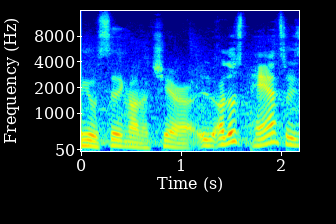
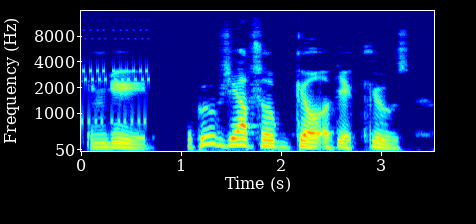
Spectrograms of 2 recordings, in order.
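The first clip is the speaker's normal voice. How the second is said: put-on deep voice, much lower; 5 semitones lower than usual. Speaker reading a character's lines aloud, in a put-on deep voice. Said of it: "doing the deep voice".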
